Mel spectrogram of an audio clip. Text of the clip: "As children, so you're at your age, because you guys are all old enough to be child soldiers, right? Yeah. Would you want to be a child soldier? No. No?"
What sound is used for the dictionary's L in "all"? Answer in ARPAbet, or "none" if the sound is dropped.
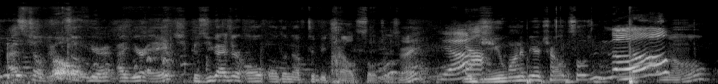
L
